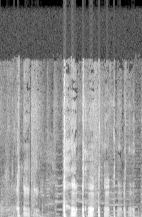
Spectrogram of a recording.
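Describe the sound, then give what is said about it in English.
A person coughs and gags repeatedly in harsh, strained bursts, as if choking on a chicken bone gone down the throat, with a short pause before a louder, more frantic series of hacking coughs. “chicken bone drop down his throat. … start cough.”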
